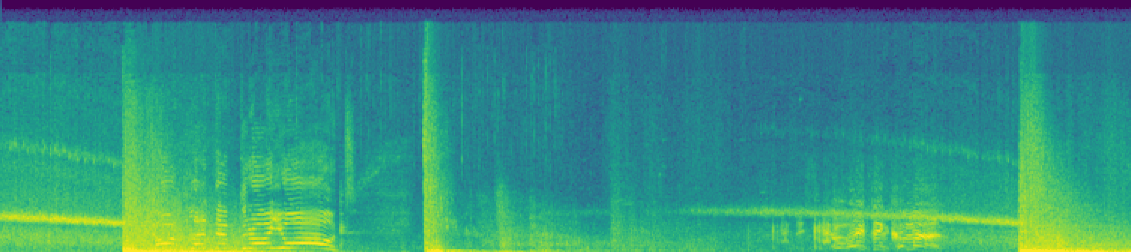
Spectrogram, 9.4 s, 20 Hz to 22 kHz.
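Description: Mortar and artillery fire in the real-time strategy game Company of Heroes 2: several sharp booming blasts and impacts separated by quieter stretches, with a commentator talking in between.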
